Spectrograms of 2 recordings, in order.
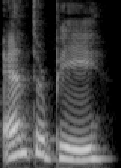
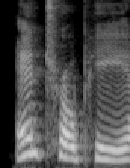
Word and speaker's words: entropy: so things to remember about enthropy entropy I should say it right enop is heat entropy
